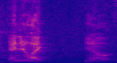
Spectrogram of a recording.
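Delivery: ordinary delivery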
